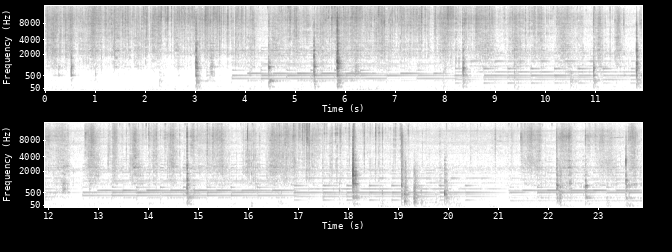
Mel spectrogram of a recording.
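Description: Bread croutons toasting in butter in a pan for pea soup give a faint, steady sizzle, broken by scattered sharp clicks and scrapes of stirring, with soft melodic tones in the background.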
